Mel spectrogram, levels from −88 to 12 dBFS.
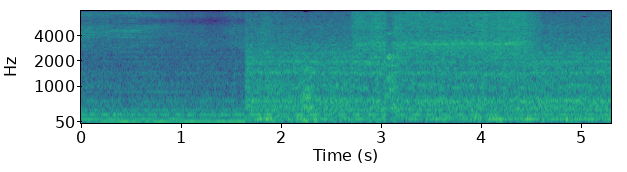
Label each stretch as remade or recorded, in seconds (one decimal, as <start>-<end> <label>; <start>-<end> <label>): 0.0-4.1 recorded; 4.1-4.6 remade; 4.6-5.3 recorded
